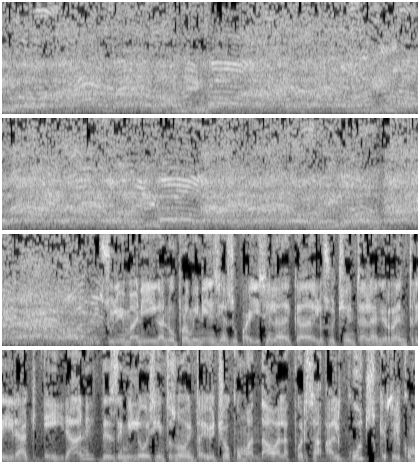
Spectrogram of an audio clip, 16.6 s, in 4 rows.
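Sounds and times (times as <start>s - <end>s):
street crowd in Tehran chanting: 0.0s - 9.4s
speech: 9.4s - 16.6s.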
